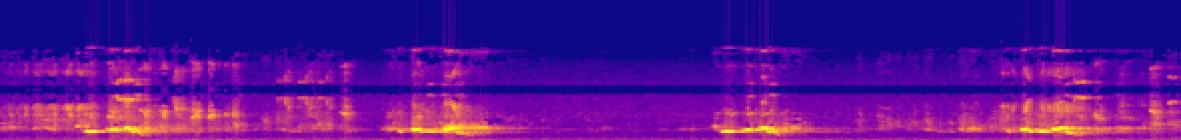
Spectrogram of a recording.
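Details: A wild Eurasian golden oriole gives rich, fluting whistled phrases with some harsher notes, repeated every three seconds or so, over a soft hiss.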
